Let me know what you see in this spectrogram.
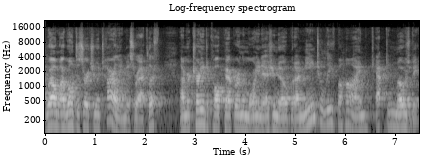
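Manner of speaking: ordinary talk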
